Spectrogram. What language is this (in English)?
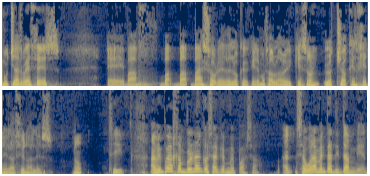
Spanish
